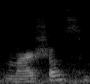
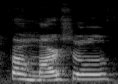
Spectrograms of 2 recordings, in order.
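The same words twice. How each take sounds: First: Soft, unsure "Marshalls?" with a rise; second-guessing the store name "Marshalls?"; doubtful question. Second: "From Marshalls" said high, loud and slow; firm correction. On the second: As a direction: correct yourself, landing hard on "From Marshalls". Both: Real, not acted. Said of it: "Listen to me".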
